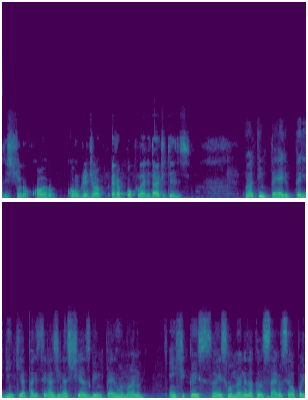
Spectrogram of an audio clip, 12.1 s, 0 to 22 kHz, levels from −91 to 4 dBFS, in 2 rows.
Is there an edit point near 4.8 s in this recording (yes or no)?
yes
